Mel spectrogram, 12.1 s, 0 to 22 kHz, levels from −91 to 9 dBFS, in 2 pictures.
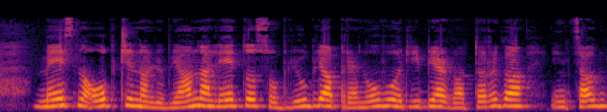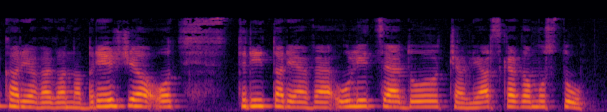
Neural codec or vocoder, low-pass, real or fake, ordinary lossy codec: none; 19.8 kHz; real; MP3, 48 kbps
